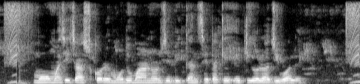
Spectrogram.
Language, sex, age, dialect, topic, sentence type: Bengali, male, 18-24, Standard Colloquial, agriculture, statement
